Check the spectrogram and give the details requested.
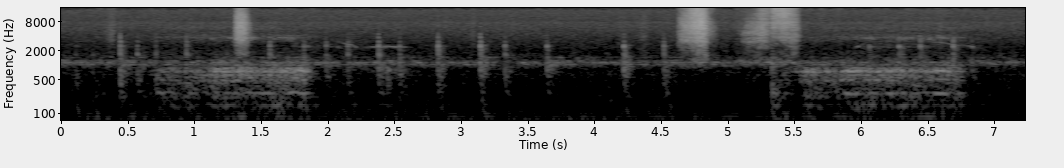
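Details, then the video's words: A sleeping house dog snores while its owner studies: two drawn-out, raspy, buzzing breaths several seconds apart, mixed with frequent small clicks, pen scratches and a couple of brief hissing rustles. "강아지 코골이 소리"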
